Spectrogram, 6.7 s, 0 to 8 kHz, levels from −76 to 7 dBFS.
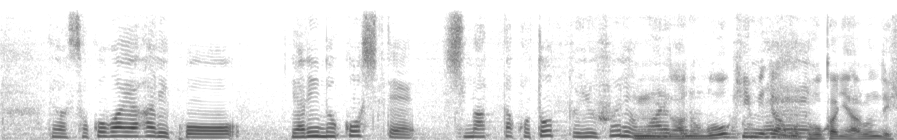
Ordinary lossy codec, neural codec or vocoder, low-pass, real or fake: none; codec, 44.1 kHz, 7.8 kbps, Pupu-Codec; 7.2 kHz; fake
